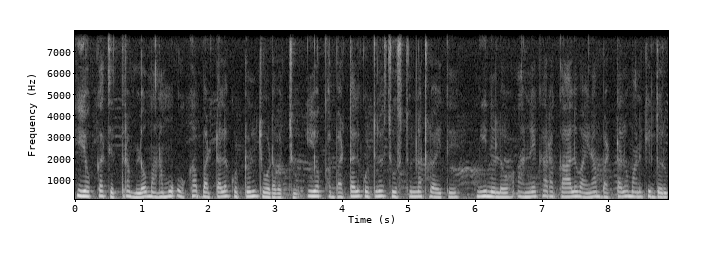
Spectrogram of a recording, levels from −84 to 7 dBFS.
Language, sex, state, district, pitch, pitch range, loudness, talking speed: Telugu, female, Andhra Pradesh, Krishna, 220 Hz, 200-225 Hz, -17 LUFS, 140 wpm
